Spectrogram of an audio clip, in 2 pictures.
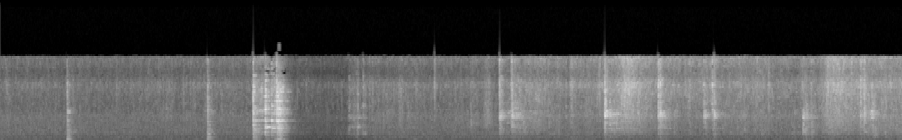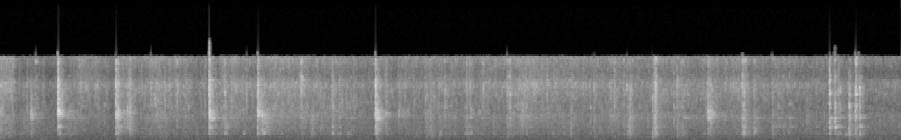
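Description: Crabs sizzling in hot oil in a stainless steel wok as they are stir-fried and tossed, with the shells clattering against the pan in frequent sharp knocks. A loud clatter comes about four seconds in, and the sizzle briefly drops after it.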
